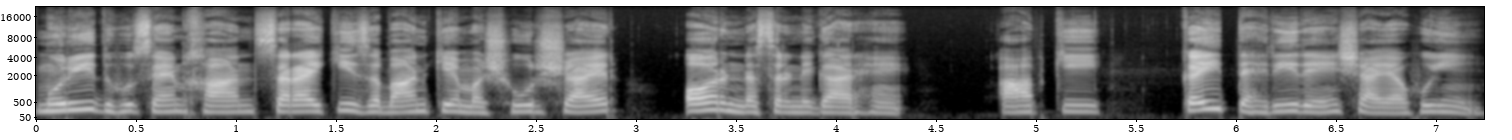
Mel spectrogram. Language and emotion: Urdu, neutral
